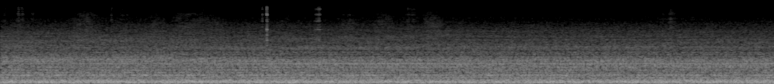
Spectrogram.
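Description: Steady low mechanical hum with hiss and a faint steady whine, with a few faint ticks.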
